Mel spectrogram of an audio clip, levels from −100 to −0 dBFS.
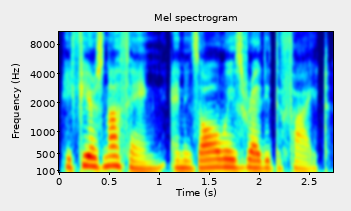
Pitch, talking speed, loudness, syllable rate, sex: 175 Hz, 195 wpm, -18 LUFS, 4.6 syllables/s, female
